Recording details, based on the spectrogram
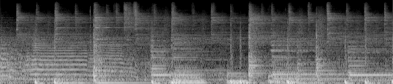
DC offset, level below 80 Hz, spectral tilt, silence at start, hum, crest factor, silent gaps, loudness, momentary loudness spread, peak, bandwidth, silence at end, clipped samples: under 0.1%; -22 dBFS; -5.5 dB/octave; 0 s; none; 14 dB; none; -17 LUFS; 4 LU; -2 dBFS; 19.5 kHz; 0 s; under 0.1%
